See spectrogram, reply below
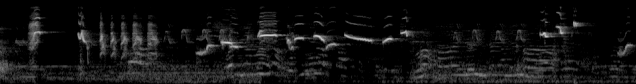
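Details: Oriental magpie-robin singing as a lure for an unmotivated bird: a dense buzzy trill, then long, clear, slurred whistles gliding down and up, ending in scattered high chirps.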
